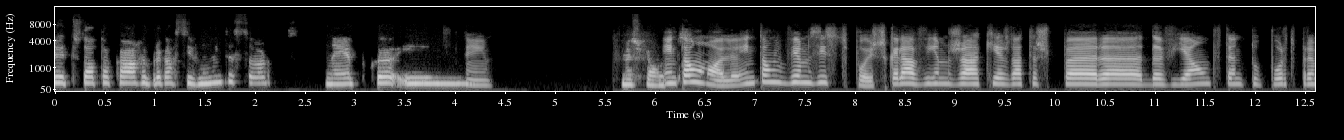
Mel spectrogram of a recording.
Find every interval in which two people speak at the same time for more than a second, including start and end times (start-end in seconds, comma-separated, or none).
none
